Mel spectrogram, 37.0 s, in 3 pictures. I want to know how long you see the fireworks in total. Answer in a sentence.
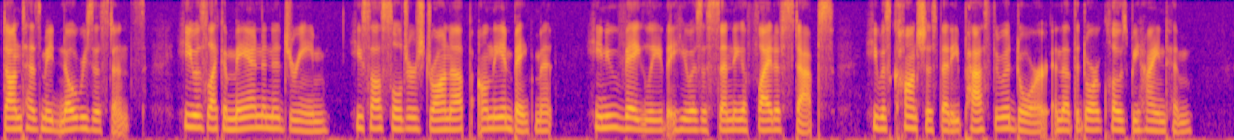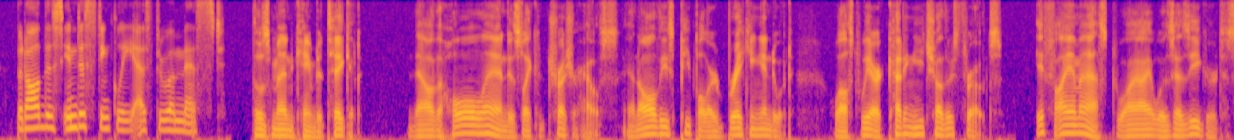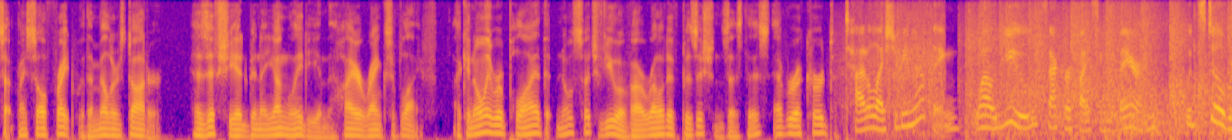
The fireworks can be heard for 4 seconds in total.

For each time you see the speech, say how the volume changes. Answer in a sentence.
You can hear the speech from 0.0 to 36.9 s, at a steady volume.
